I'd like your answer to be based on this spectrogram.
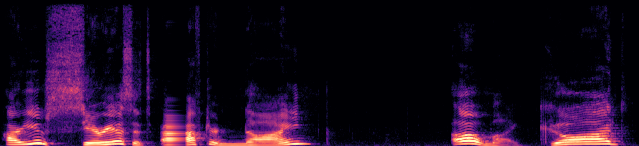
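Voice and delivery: high, slow, flamboyant mock-outraged narrator; Randall impression. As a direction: camp it up like the Honey Badger narrator, drawn out. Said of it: "Honey Badger narrates Randall impression".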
